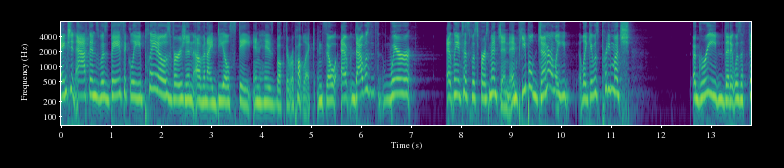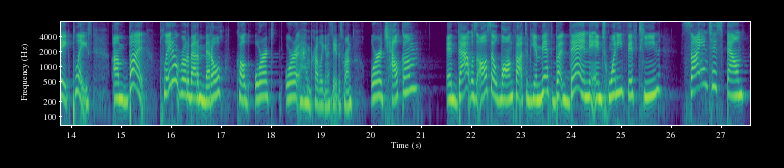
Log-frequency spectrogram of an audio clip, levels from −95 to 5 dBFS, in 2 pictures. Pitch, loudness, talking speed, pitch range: 250 Hz, -17 LUFS, 165 wpm, 220-280 Hz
